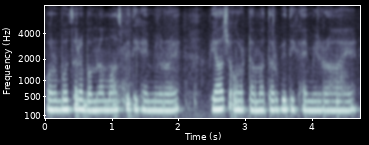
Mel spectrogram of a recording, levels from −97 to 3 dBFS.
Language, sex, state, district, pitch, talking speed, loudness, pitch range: Hindi, female, Arunachal Pradesh, Papum Pare, 205 Hz, 215 wpm, -13 LUFS, 195-210 Hz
